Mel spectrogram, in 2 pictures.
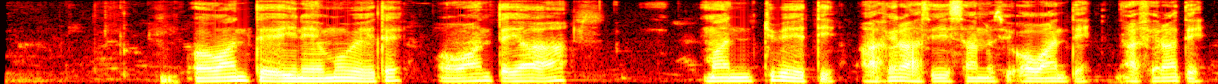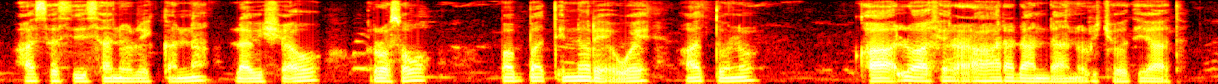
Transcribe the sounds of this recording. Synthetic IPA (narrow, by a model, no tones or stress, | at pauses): ʔɔwant̪ːɛɪneːmːɔbe̞ːt̪ɛ | ɔwaːnt̪ːɛjaːɐ | mɐnt͡ʃːɪbe̞ːt̪ːɪ | ɐfɪɾɐhɐsiːsɐnːɔsɪʔɔwaːnt̪ɛ | ɐfɪɾɐt̪ɛ | ɐsːɐsiːsɐnɔɾɛkːɐnːɐ | lɐwɪʃːɐhɔ | ɾɔsɔ | b̥ɐbːɐt̪ʼːɪnːɔɾḛːwɛɐt̪ːɔnɔ | kʼaːlːɔɐfɪɾɐ̰ʔːɾɐd̪ɐnd̪aːnːɔ̰ɾɪt͡ʃːo̰ːt̪ɪjaːt̪ɐ̥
